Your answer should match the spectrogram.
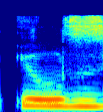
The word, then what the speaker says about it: eles: So the z sound, this s becomes a z, and this person put the z attached to the following word, which makes perfect sense.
